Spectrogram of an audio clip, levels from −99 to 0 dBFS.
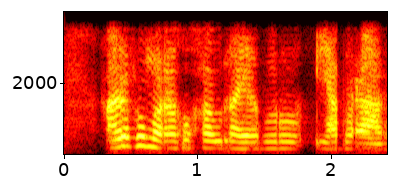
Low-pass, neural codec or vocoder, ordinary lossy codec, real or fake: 3.6 kHz; codec, 44.1 kHz, 2.6 kbps, DAC; none; fake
